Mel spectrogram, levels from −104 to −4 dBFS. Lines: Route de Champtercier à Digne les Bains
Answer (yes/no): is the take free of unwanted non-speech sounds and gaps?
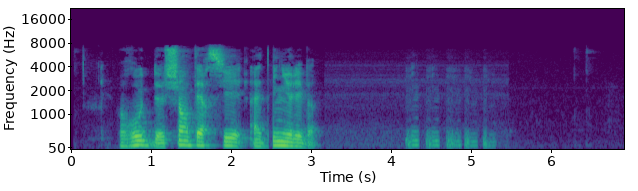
no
